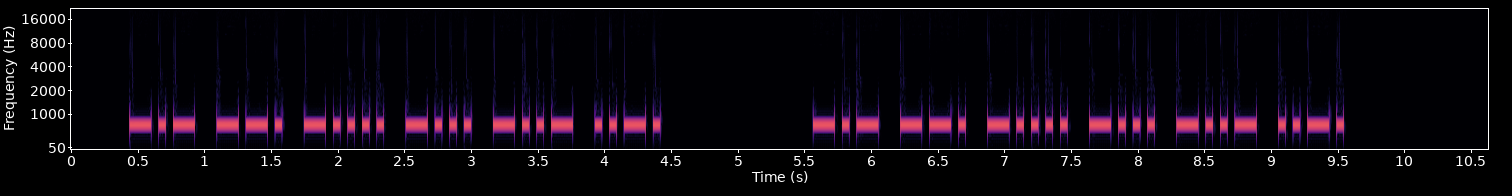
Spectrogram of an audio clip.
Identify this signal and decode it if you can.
Morse code, heard as a keyed tone, about 22 wpm, 700 Hz. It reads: KG6BXF KG6BXF
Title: USA Call Signs - 6 Characters - Repeated 3x - 22wpm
